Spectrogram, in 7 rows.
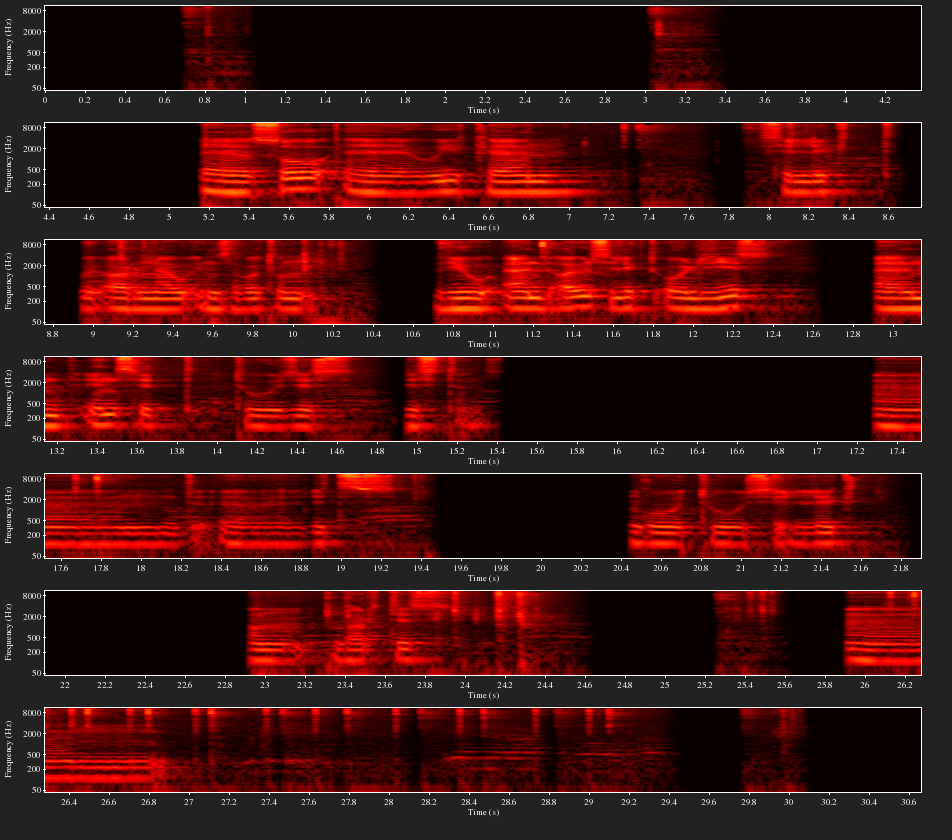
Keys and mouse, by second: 0.3 s, 1.8 s, 3.0 z, 3.8 z, 4.6 z, 5.0 ctrl+KP_7, 7.2 click, 7.7 right click, 8.1 a, 8.6 click, 8.6 right click, 8.8 a, 9.1 a, 10.0 b, 13.4 i, 23.3 ctrl+KP_7, 23.7 s, 26.1-30.6 right drag, 30.0-30.6 middle drag, 30.3-30.6 drag.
